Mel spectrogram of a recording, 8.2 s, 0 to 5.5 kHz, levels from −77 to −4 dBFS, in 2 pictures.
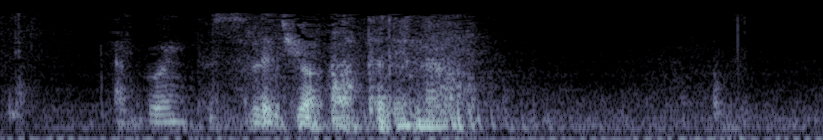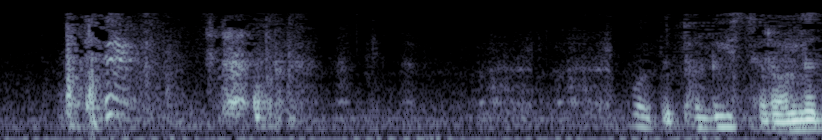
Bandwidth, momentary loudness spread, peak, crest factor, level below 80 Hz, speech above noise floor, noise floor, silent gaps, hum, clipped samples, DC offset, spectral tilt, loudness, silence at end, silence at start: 4.5 kHz; 22 LU; -8 dBFS; 22 dB; -56 dBFS; 23 dB; -49 dBFS; none; none; under 0.1%; 0.2%; -11 dB/octave; -29 LUFS; 0 s; 0 s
